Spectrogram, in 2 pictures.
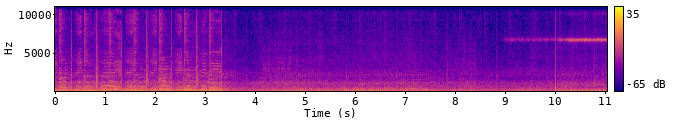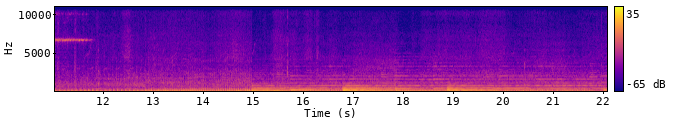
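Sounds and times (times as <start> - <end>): motorcycle engine running: 0.0 - 16.8.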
